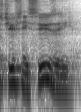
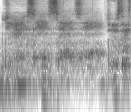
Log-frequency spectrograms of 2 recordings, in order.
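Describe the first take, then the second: First: Put-on a light Scottish accent on "Juicy Susie". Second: Slow, much softer whispered "Juicy Susie". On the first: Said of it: "If you do it in a Scottish voice". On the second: Acted. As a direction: breathe "Juicy Susie" out slowly as a secret whisper. Whispered take of the name.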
